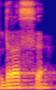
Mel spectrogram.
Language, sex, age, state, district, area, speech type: Hindi, male, 18-30, Rajasthan, Bharatpur, rural, read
